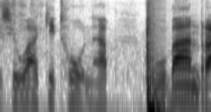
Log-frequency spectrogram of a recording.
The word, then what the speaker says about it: Giethoorn: บ้าน นี้ นะ ครับ มี ชื่อ ว่า กี ทูน หรือ จะ อ่าน ว่า กิ้ว ทอน ก็ ได้ นะ ครับ มา จาก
